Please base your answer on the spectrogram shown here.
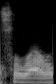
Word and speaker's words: Ferrer: movie and that's Mel Ferrer. Uh, I've also heard it pronounced Mel Ferrar over the years.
